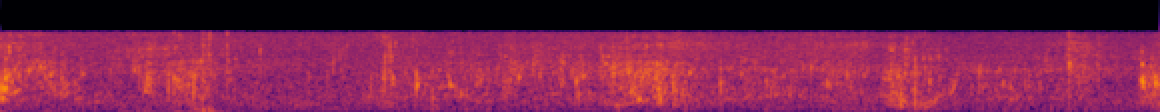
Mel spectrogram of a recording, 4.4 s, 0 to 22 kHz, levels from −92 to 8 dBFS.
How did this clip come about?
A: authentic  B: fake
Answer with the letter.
A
